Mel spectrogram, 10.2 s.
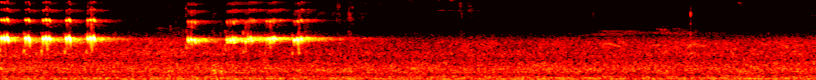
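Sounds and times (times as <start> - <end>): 
black woodpecker calling in a park garden in Landshut: 0.0 - 4.4.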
